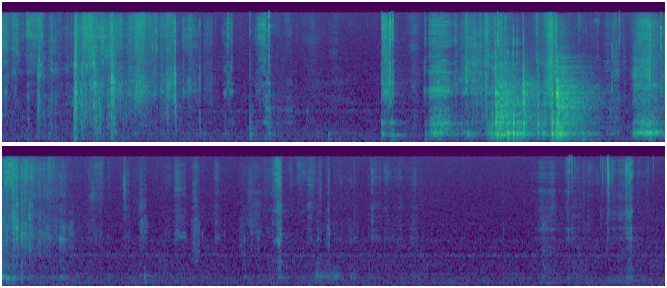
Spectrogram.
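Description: Handling noises at a workbench: double-sided foam tape strips and a wooden ruler being handled and a wooden block shifted on the table. It comes as bursts of rustling and scraping, loudest about five to eight seconds in, then mostly quiet with a few small ticks.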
